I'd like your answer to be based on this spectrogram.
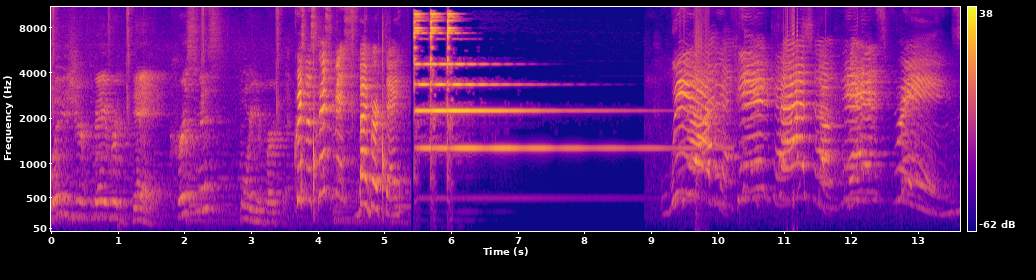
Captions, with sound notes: What is your favorite day, Christmas or your birthday? Christmas, Christmas my birthday! (Ding Ding Ding) We are the kid cast of Hidden Springs.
